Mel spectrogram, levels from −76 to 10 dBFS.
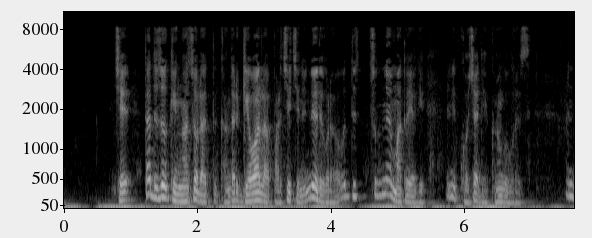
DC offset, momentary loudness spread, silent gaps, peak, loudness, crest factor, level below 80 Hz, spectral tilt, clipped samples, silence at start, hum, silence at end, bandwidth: under 0.1%; 14 LU; none; -8 dBFS; -26 LUFS; 18 dB; -38 dBFS; -6 dB/octave; under 0.1%; 0 s; none; 0 s; 8.8 kHz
